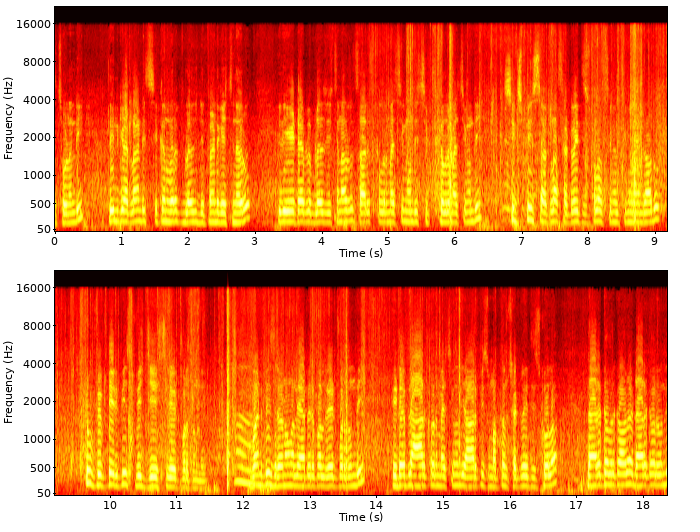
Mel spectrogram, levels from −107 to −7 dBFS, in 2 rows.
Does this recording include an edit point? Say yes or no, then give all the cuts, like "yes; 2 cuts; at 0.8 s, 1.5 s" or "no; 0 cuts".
no; 0 cuts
